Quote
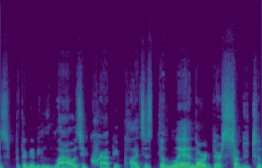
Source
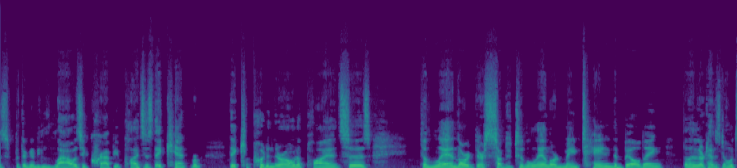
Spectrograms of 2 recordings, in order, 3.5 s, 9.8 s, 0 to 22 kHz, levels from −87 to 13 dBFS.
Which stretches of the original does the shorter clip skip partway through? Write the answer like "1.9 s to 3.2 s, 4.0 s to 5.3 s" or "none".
2.0 s to 5.5 s

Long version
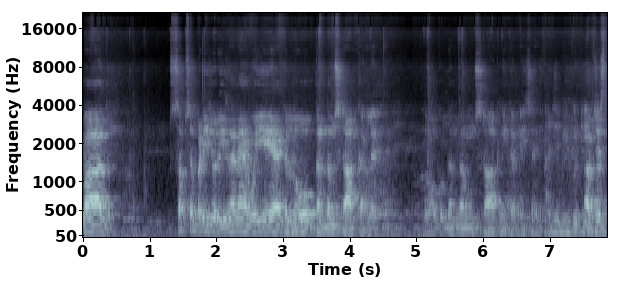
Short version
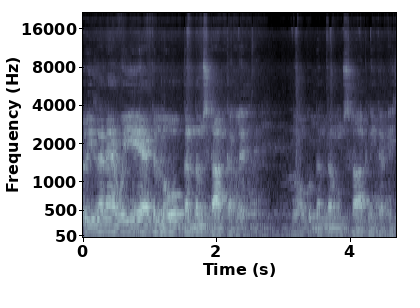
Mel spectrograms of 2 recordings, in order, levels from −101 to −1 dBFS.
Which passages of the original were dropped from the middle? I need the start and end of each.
none

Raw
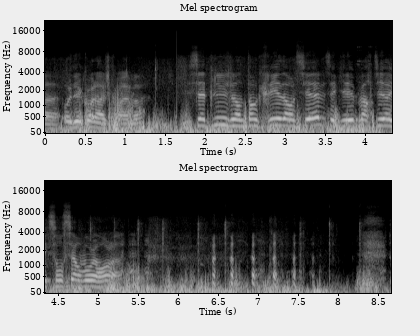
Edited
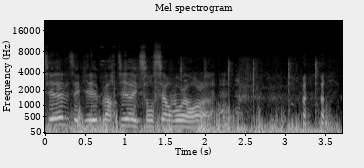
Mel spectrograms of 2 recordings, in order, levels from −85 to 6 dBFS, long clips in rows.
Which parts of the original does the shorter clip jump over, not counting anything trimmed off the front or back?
none

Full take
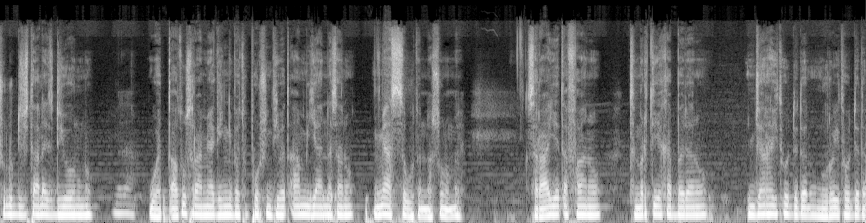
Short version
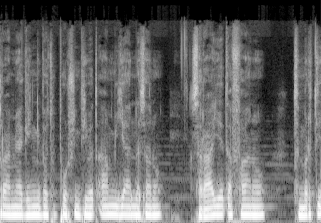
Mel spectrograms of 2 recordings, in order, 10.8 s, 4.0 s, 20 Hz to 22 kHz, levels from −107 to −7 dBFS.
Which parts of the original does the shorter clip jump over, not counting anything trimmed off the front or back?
4.5 s to 6.3 s

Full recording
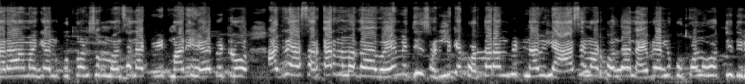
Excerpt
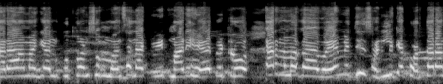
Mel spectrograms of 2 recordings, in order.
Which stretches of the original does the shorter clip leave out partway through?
2.6 s to 3.2 s

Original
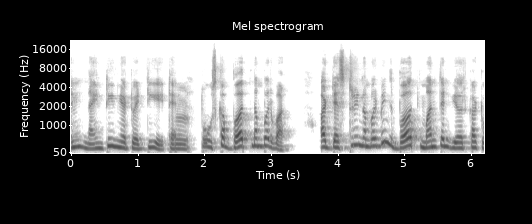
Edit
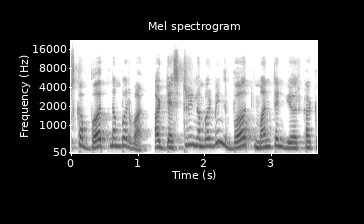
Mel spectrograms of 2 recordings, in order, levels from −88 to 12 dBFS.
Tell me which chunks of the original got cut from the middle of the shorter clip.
3.2 s to 3.6 s

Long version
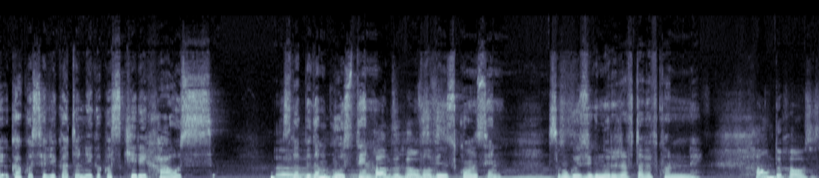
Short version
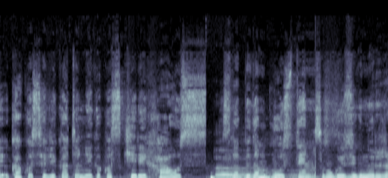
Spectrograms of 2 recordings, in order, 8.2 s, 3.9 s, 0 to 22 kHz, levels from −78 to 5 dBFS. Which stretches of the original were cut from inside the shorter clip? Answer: 2.0 s to 2.6 s, 3.7 s to 5.5 s

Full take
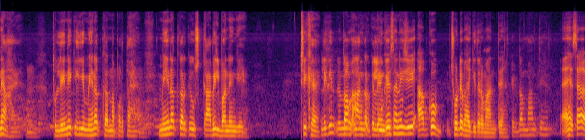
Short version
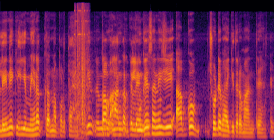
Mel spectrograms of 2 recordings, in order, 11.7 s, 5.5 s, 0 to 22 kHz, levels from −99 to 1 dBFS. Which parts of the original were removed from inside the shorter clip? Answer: 2.9 s to 6.5 s

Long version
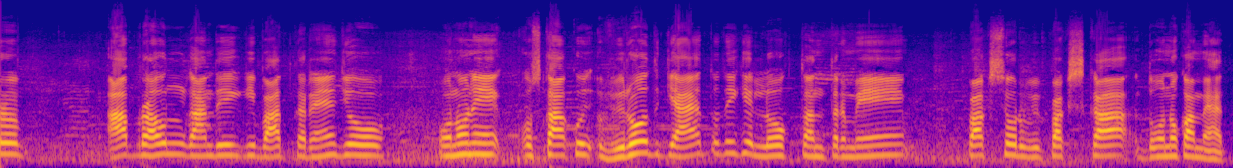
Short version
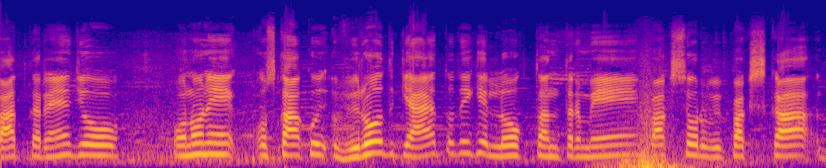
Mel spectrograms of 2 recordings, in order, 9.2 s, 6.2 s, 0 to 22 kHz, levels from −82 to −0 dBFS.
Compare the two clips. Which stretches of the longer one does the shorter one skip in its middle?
6.7 s to 7.1 s

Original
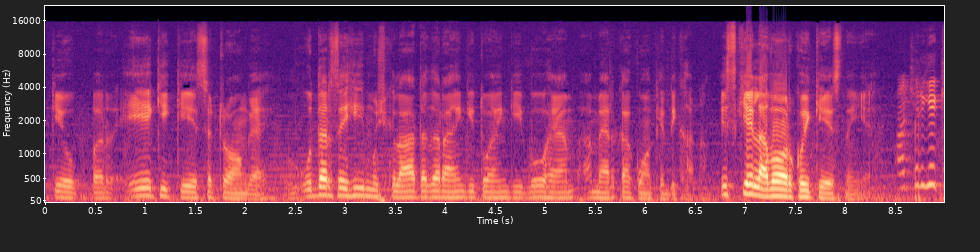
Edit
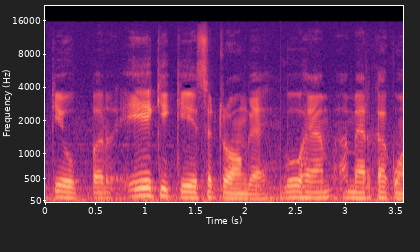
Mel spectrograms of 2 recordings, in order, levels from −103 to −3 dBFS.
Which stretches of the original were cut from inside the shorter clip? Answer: 2.3 s to 4.7 s

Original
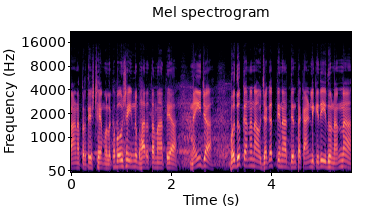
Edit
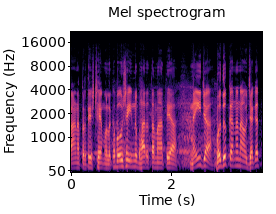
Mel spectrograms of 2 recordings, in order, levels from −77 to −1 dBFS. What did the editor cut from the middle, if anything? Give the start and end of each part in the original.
2.8 s to 3.1 s

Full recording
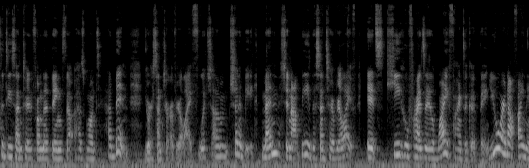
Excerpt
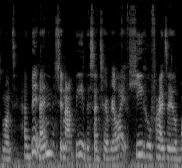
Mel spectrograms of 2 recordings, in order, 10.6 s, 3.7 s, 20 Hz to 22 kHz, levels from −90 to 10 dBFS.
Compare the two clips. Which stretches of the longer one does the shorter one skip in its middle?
2.5 s to 5.3 s, 7.1 s to 7.7 s

